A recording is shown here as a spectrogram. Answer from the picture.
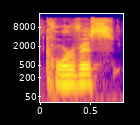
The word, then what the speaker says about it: Corvus: Or maybe it's Corvus. It's spelled with a V, but it's like Chorus with a V.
